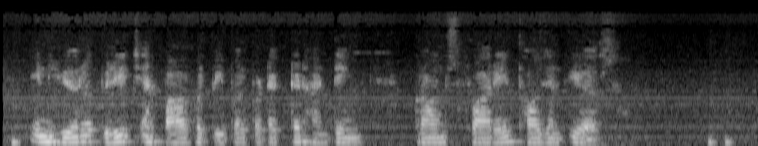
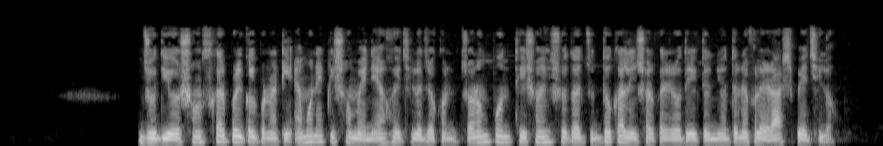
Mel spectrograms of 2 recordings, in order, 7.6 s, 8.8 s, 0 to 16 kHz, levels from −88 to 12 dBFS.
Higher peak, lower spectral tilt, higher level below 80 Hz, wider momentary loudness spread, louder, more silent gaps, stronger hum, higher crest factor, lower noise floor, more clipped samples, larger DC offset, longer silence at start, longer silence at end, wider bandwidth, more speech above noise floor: about the same, -2 dBFS vs -2 dBFS; first, -9 dB/octave vs -5.5 dB/octave; first, -46 dBFS vs -54 dBFS; first, 12 LU vs 4 LU; about the same, -18 LUFS vs -18 LUFS; neither; neither; about the same, 16 dB vs 16 dB; second, -51 dBFS vs -85 dBFS; neither; neither; second, 0.1 s vs 1.4 s; second, 0.25 s vs 0.5 s; first, 11 kHz vs 7.8 kHz; second, 33 dB vs 68 dB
